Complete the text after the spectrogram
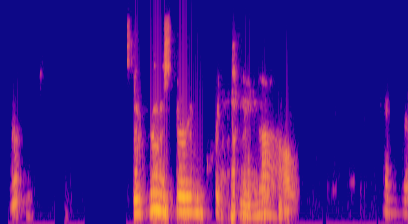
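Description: An elderly woman speaks calmly.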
